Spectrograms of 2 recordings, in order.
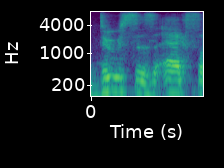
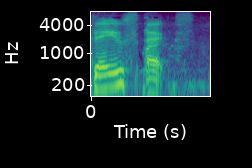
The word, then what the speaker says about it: Deus Ex: Like, do not ever call that game Deuces X like that. – Deus Ex.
